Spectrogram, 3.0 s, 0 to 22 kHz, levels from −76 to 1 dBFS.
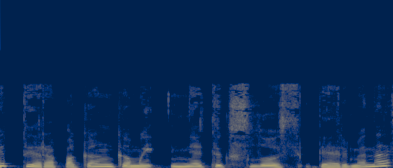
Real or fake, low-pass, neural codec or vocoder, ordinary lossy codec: real; 14.4 kHz; none; MP3, 48 kbps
